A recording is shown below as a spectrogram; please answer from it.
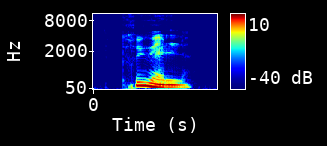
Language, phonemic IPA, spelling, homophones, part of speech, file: French, /kʁy.ɛl/, cruel, cruels / cruelle / cruelles, adjective, Fr-cruel.ogg
- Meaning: 1. cruel 2. hard, painful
